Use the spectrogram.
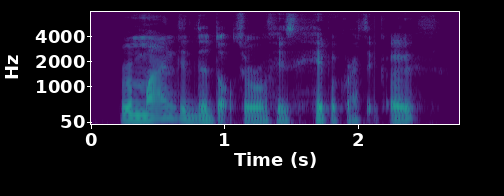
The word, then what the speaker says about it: Hippocratic: the doctor of his hippocratic oath i think that's how you say it sounds like hypocrite but reminding the doctor of his hippocratic oath to tell him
